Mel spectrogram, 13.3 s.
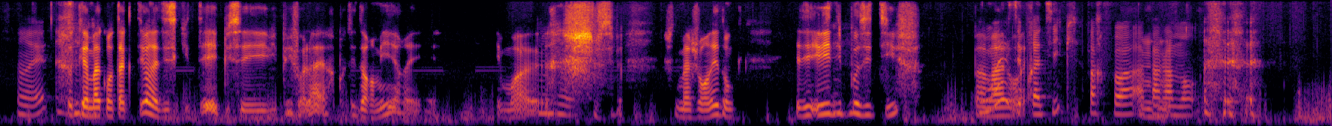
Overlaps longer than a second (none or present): none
